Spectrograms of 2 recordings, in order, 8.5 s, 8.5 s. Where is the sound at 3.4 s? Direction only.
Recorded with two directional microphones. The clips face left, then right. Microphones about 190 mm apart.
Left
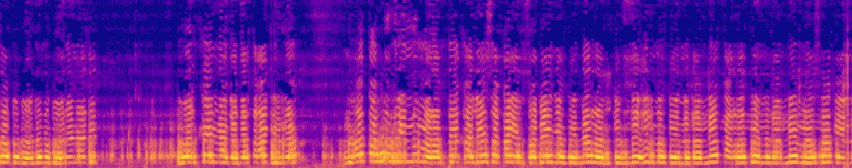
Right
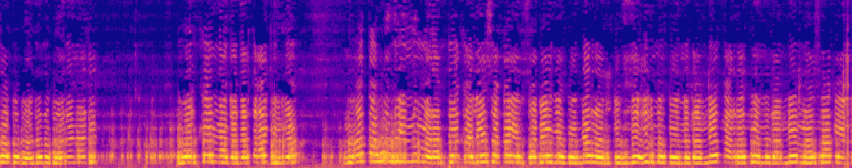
35° right (ahead or behind).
